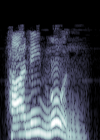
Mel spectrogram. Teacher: honeymoon 这个词读起来鼻音特别重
